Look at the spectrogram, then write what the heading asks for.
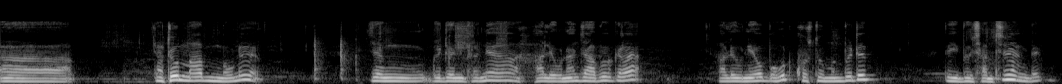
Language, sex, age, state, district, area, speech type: Bodo, male, 60+, Assam, Chirang, rural, spontaneous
